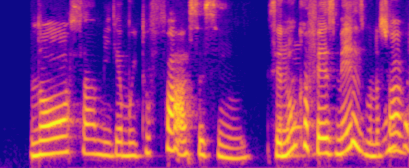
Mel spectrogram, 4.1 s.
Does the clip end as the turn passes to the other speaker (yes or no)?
yes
